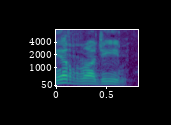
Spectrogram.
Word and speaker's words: الرجيم: نبهنا هذه في كل حلقات نرق الهمزة من كلمة أعوذ ومن بين الذال، وكذلك الطاء، أعوذ بالله من الشيطان الرجيم، ونكسر النون بينها كده، الرجيم. البعض يخطئ الرجيم أو يغنها الرجيم، أو يجيب ياء قبل الميم الرجيم، كل دي أخطاء.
